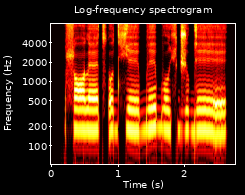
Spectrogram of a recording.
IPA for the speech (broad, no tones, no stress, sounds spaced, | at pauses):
ɬ ɔː l ɛː t͡sʼ o d ç eː b e b oː ç d͡ʒ u ɡ eː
